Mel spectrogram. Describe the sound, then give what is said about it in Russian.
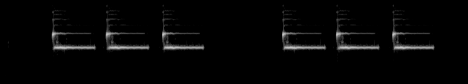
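A Russian canary sings the otboy, the closing part of its song: bright, ringing notes like light hammer strikes, three evenly spaced high tones, a short pause, then three more, clear and steady against silence. “Отбой – это звонкие удары молоточком, передаваемые словами как «тон-тон-тон» или «цон-цон-цон».”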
